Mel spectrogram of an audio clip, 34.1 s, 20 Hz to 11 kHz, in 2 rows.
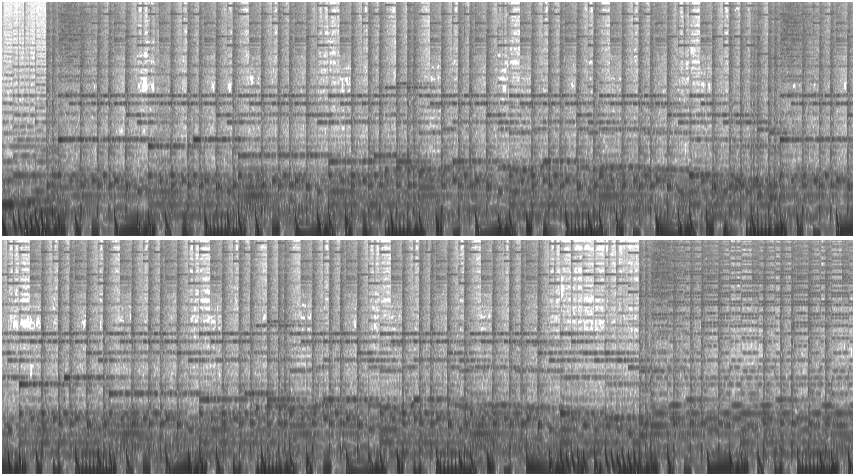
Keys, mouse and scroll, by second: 0.4-0.9 scroll up 2, 1.3-3.2 drag, 3.3-3.6 scroll down 2, 3.3 scroll up 1, 3.9-5.1 shift+middle drag, 5.3 shift+middle click, 6.4 middle click, 7.0 shift+middle click, 7.5 middle click, 8.0-8.4 scroll up 3, 9.1 shift+middle click, 9.1 click, 10.0 shift+click, 11.8 g, 14.1 shift+middle click, 15.2-19.6 drag, 19.6 ctrl+z, 19.7 middle click, 20.1-20.8 scroll up 4, 21.2-21.5 scroll down 2, 21.8-25.8 drag, 25.9 shift+middle click, 26.6-27.4 shift+scroll down 4, 27.8 scroll down 1, 27.9-29.1 shift+middle drag, 29.3 middle click, 29.8 shift+middle click, 30.5 middle click, 31.1 shift+middle click, 32.2 shift+middle click, 33.4 middle click.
